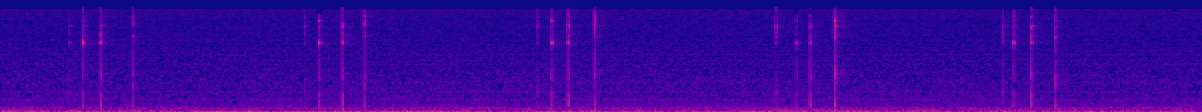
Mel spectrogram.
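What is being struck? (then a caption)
Wooden end cap of an hourglass. Long nails tap the round, solid, glossy brown wooden end cap of a glass hourglass, giving short, sharp, bright clicks that die away almost at once. The taps come in quick clusters spaced about every second and a half, over a steady low hum.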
